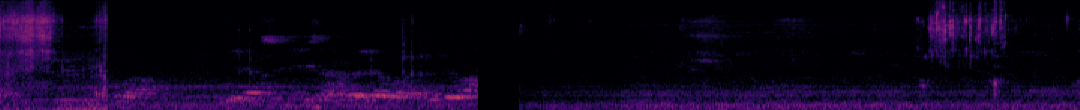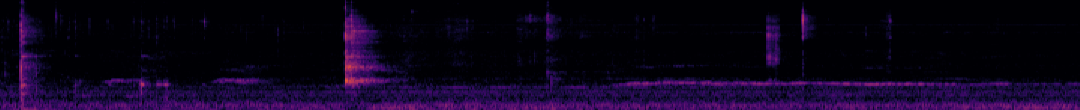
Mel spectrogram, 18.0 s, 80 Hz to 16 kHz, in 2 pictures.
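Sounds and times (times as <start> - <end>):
liquid dripping and splashing: 7.6 - 9.8.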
